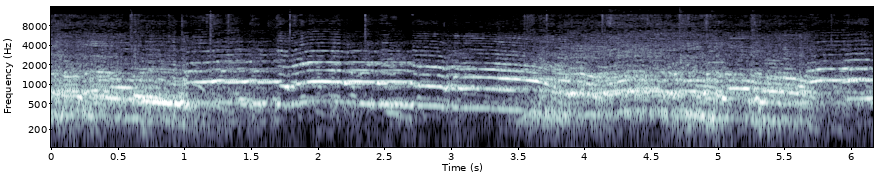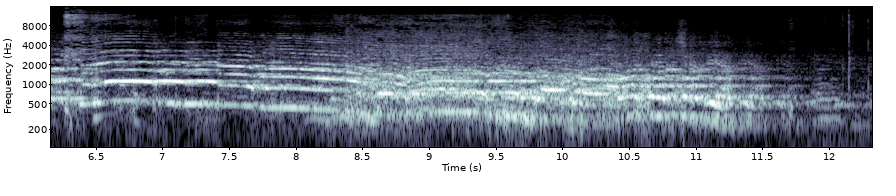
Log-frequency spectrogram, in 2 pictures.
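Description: A young woman chants slogans loudly through a microphone.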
